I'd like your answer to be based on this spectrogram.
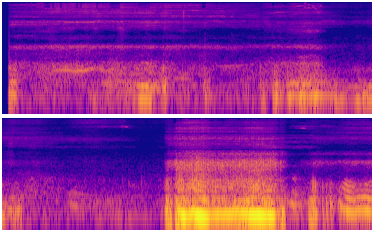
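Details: Low, rough snoring with quieter noisy breaths, then one loud, long, rumbling snore near the end, from a sleeping dog; snoring.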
